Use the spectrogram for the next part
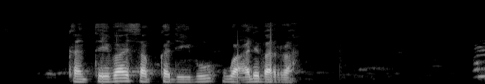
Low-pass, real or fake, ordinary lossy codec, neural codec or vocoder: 7.2 kHz; real; MP3, 32 kbps; none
